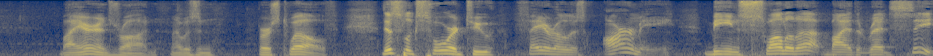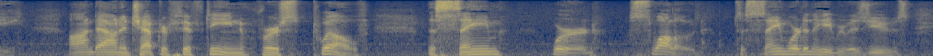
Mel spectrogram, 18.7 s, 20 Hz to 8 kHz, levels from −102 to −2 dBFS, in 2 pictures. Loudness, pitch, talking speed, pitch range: -27 LUFS, 125 Hz, 130 wpm, 110-140 Hz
